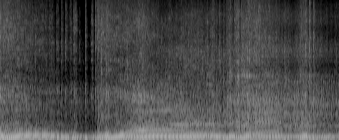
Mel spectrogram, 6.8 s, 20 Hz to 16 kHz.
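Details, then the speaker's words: Metro 1275 A+ manual engine newly installed in a classic Mini, first run on open pipes with choke and accelerator not connected; oil pressure comes up instantly. Loud, deep, unsilenced exhaust rises and falls smoothly with revs, no knocks or misses; healthy. "She lives. It's so good. It sounds so good. Sounds so naughty."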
